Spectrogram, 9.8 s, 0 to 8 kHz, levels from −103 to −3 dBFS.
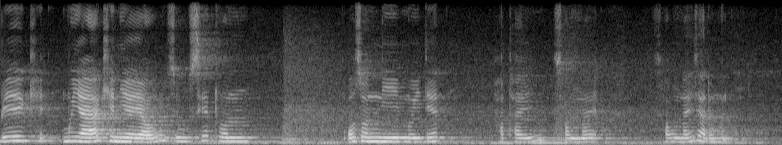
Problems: none marked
